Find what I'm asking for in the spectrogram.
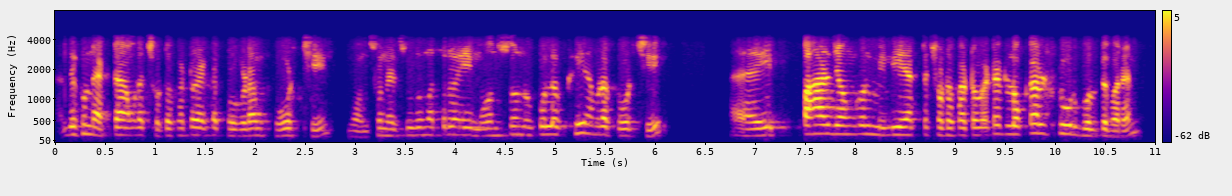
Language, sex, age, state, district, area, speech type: Bengali, male, 45-60, West Bengal, Paschim Bardhaman, urban, conversation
